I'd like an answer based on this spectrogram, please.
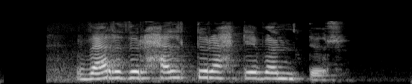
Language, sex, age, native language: Icelandic, female, 9, Serbo-Croatian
